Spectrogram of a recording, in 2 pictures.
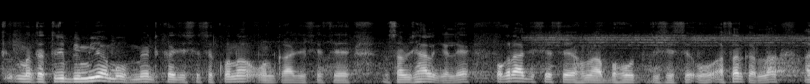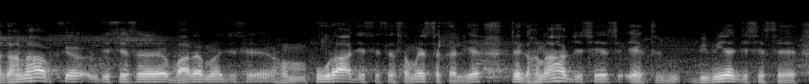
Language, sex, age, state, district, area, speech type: Maithili, male, 45-60, Bihar, Supaul, rural, spontaneous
